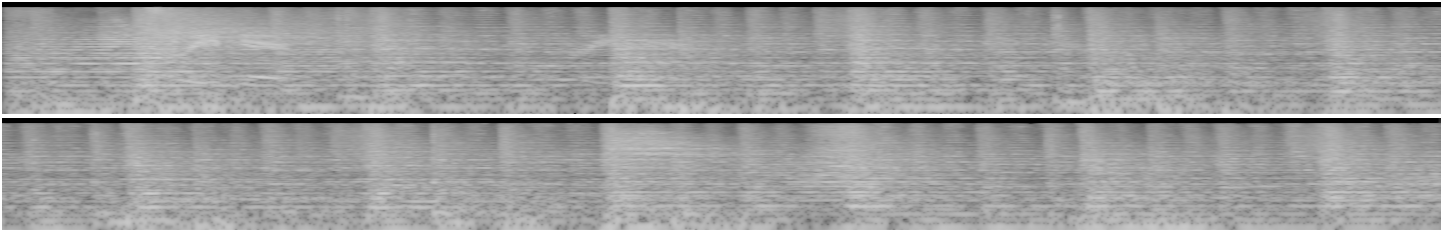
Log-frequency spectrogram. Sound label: no choir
